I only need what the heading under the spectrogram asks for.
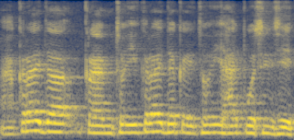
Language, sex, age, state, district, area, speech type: Manipuri, male, 18-30, Manipur, Bishnupur, rural, spontaneous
